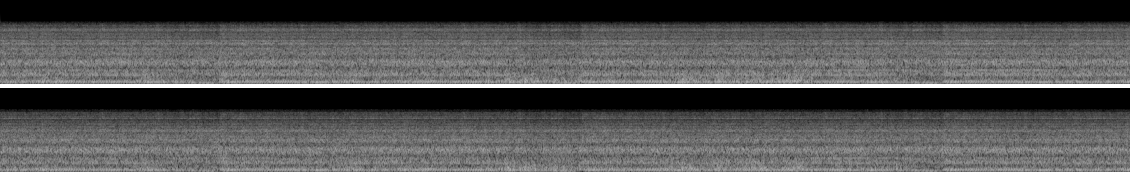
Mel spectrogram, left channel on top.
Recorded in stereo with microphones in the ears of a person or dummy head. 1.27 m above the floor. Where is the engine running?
15° left (ahead or behind).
